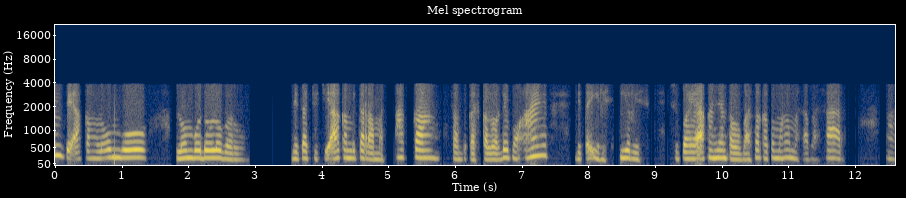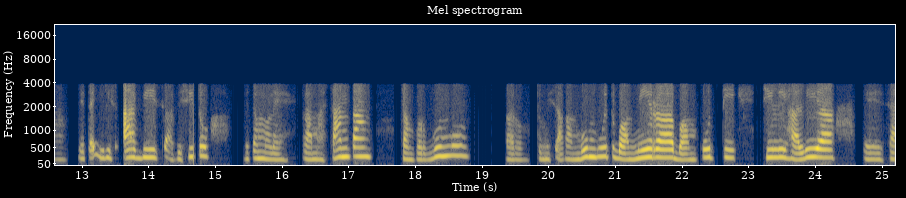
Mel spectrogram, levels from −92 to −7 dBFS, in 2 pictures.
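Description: G.726 ADPCM coding runs through the whole recording. Each sample is sent as a few bits of difference from an adaptive prediction, and the rasping hiss that rises and falls with the speech level fits the 24 kbit/s mode. Nothing passes above 3.9 kHz.

At 0.9 s and again at 14.68 s there is a sudden jump in the speech and no gap of silence. Roughly 20 ms of audio has vanished and the two sides are butted together, most likely a dropped buffer (overrun) where the program fell behind the hardware.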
